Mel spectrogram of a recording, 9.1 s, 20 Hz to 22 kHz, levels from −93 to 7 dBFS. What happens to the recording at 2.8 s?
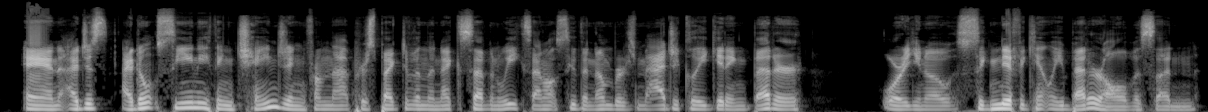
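At 2.8 s the speech continues without interruption, with no dropout, click, distortion or other fault audible at that point.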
